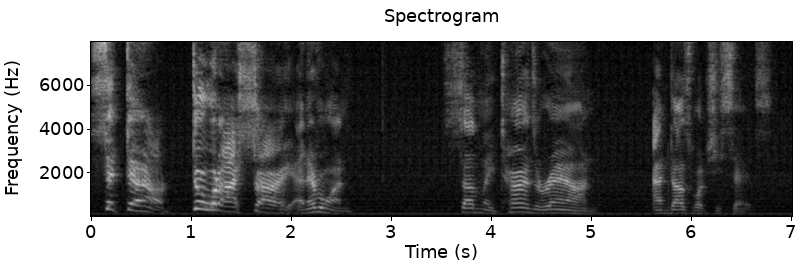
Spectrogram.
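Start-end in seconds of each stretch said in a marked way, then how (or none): 0.0-2.0 very loud, drawn-out, shrill, furious voice. Acting out how she changes her attitude, imitating an angry voice. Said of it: "she then uses an angry voice".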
